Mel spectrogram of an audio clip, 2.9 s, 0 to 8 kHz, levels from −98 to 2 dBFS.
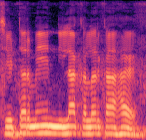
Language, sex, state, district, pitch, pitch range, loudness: Hindi, male, Jharkhand, Palamu, 145 Hz, 145-150 Hz, -11 LUFS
